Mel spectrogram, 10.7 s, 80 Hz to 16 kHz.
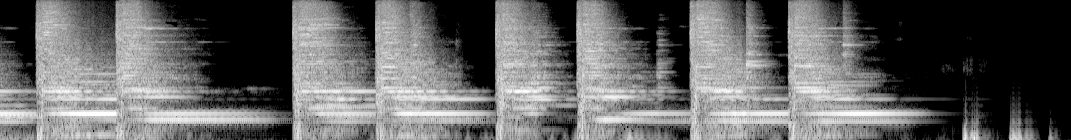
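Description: A KelTec SUB-2000 carbine in .40 caliber fires a string of about seven loud, overloaded shots with ringing tails, spaced roughly a second apart, ending in a few shorter quieter bursts.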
